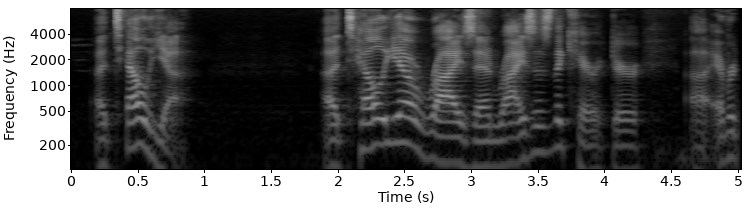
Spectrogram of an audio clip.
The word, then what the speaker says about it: Atelier: I was pronouncing Atelier at first, but then I was corrected. It's actually Atelier. Atelier Ryzen.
